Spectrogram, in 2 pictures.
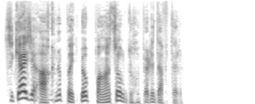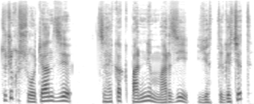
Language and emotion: Kashmiri, angry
